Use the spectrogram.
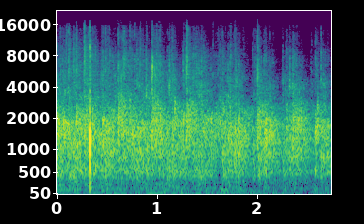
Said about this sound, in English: Can you join me in giving God a hand clap of praise? Because He is an on-time God.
